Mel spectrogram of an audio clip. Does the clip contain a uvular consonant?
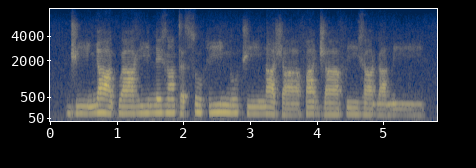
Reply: no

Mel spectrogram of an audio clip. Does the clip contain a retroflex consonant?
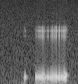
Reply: no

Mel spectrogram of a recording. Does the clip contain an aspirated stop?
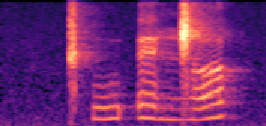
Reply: yes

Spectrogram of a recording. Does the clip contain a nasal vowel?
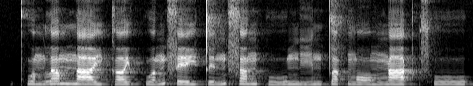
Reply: no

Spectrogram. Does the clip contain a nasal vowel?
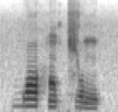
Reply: yes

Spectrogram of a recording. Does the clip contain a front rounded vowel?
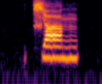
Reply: no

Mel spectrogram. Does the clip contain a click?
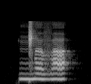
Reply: yes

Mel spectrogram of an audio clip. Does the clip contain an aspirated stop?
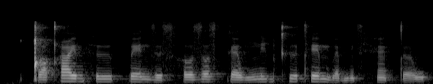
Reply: yes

